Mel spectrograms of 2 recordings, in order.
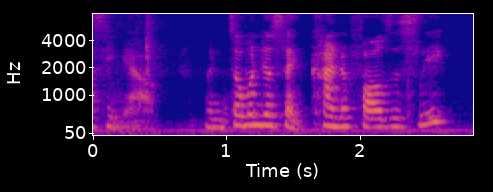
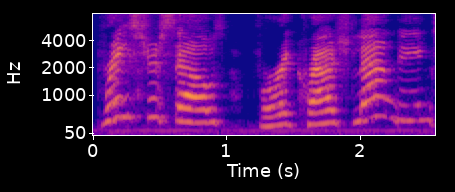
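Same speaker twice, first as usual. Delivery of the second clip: louder warning call; 5 semitones higher, 5 dB louder than usual. A narrator's reading. Goose warning passengers before landing, raised voice.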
